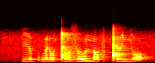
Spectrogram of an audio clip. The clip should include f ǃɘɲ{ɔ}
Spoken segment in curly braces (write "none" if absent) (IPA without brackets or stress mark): ɔ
